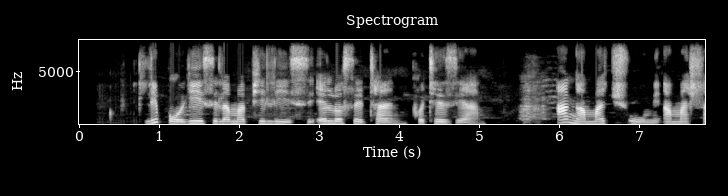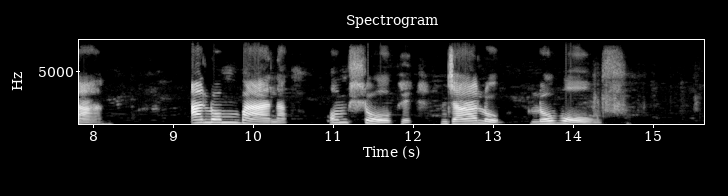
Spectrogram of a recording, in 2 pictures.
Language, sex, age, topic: North Ndebele, female, 25-35, health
